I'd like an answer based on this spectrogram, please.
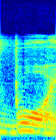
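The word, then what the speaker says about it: bòy: Now, in Haitian Creole, our word for dumpling is boy. It's spelled B-O-Y or B-O accent grave Y.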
